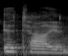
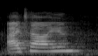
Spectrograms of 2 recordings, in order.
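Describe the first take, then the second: First: The first syllable sounds like 'ih'. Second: The first syllable sounds like 'eye'. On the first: The speaker calls it right. "it's called Italian" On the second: The speaker calls it wrong. "I used to call it Italian"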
